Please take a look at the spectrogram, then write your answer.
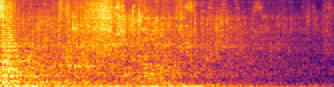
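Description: A fire spell cast in the Hogwarts Legacy video game gives a loud, broad whooshing burst with crackle, which fades steadily over a few seconds.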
